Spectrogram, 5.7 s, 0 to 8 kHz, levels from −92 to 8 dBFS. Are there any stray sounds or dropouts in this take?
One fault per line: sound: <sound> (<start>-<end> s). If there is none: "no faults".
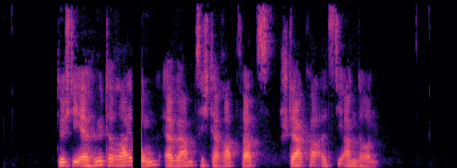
sound: dropout (1.6-1.8 s)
